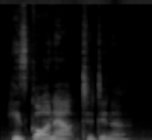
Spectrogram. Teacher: the final t sound in out is held slightly longer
